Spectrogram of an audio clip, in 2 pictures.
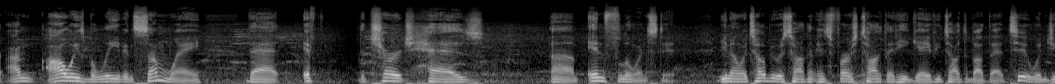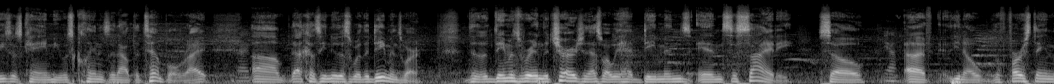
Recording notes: TCND Recording at the FLF Conference 2022. There's a lot of activity at the Fight, Laugh, Feast Conference!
